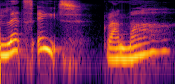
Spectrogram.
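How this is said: There is a short pause before grandma.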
